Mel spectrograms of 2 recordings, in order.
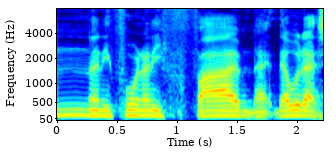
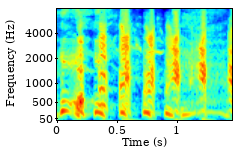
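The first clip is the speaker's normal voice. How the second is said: laugh; 10 semitones higher, 9 dB louder than usual. Real, not acted. Laughs at joke.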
